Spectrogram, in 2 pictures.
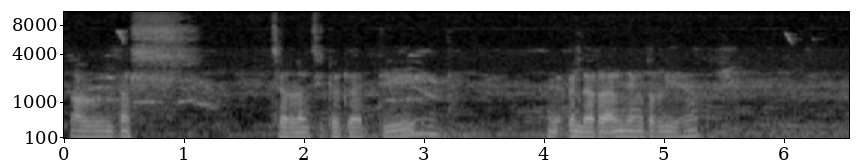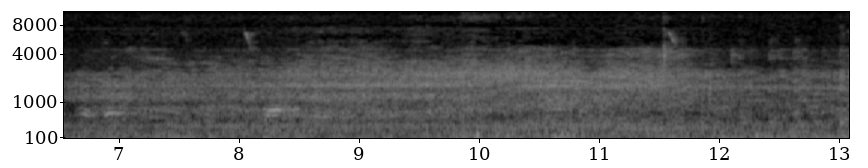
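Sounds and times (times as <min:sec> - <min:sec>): road traffic drone: 0:00.0 - 0:13.0.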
